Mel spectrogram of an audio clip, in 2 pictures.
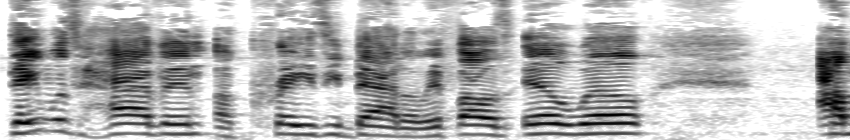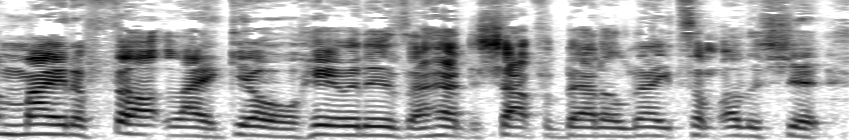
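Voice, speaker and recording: Excited high-voiced man recapping a vlog. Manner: excited, slangy storytelling, swears a lot. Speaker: channel host recapping a rap battle.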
